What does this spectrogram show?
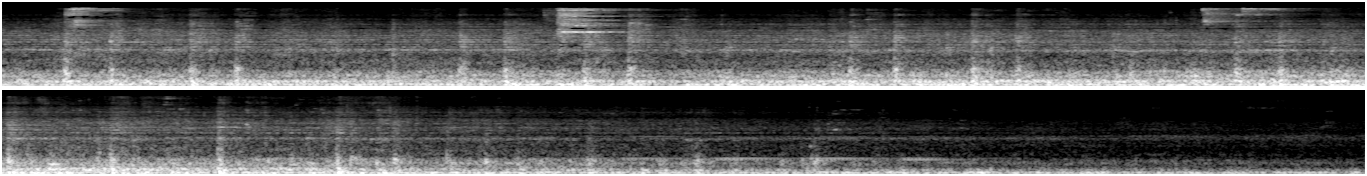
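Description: Freight train wagons rolling past on the rails, a steady low rumble with repeated clicks of the wheels over the rail joints and a few short high screeches. It fades away over the last few seconds as the end of the train moves off.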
